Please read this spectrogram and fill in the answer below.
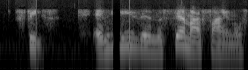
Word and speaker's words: Fils: And his last name is Fils and it's spelled F I L S. Fils. Okay. And the L is silent.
